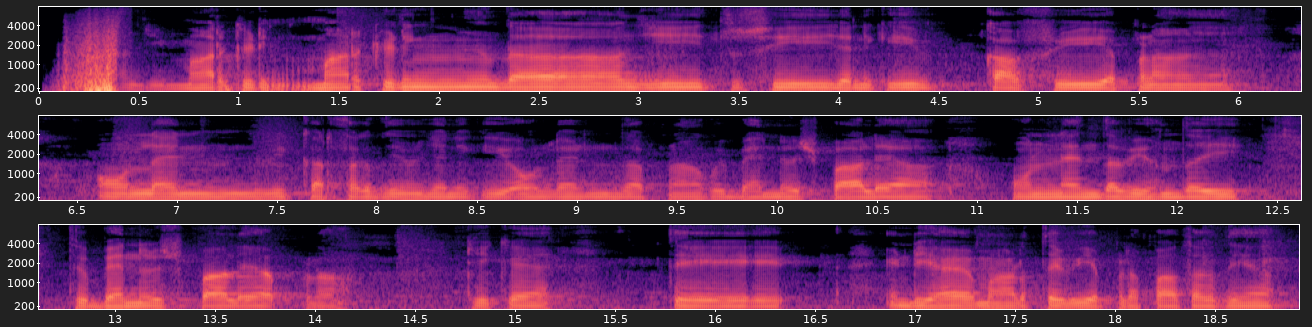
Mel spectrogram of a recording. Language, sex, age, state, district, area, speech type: Punjabi, male, 30-45, Punjab, Ludhiana, urban, spontaneous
